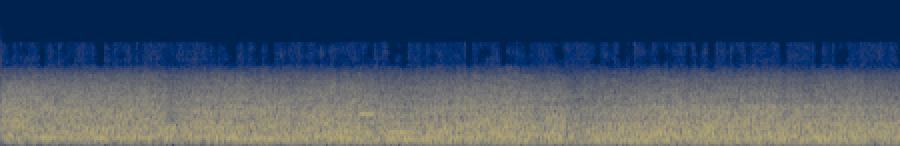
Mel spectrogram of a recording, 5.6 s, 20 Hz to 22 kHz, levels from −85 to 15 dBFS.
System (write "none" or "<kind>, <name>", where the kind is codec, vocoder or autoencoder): autoencoder, DAC-VAE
